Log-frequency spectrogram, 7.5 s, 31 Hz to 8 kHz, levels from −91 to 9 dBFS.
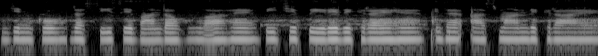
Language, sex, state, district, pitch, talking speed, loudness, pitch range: Hindi, female, Maharashtra, Pune, 165 Hz, 130 wpm, -32 LUFS, 165-170 Hz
